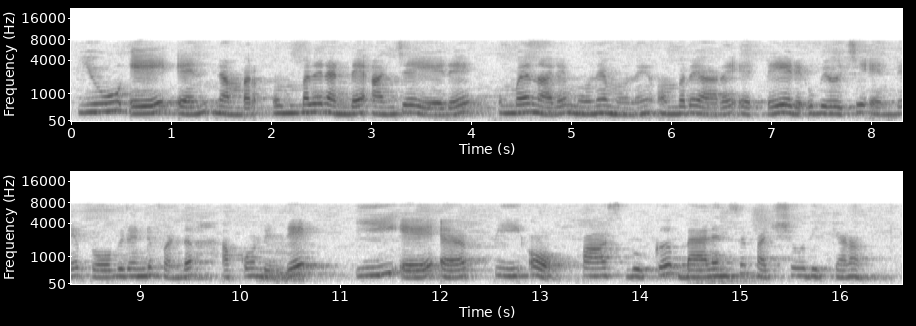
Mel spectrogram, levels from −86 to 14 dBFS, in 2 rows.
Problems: constant background noise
